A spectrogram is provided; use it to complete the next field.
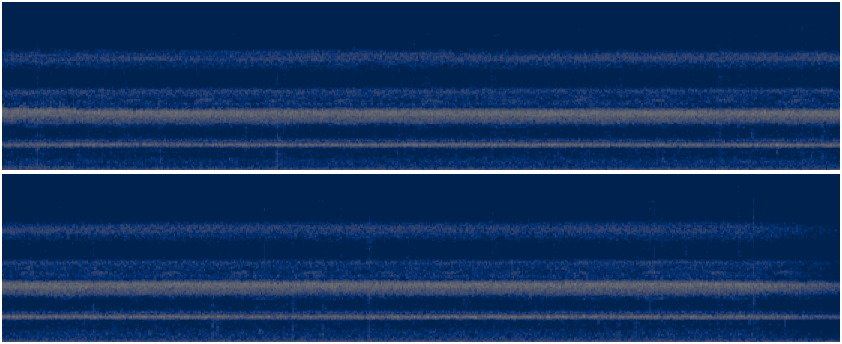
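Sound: crickets chirping at night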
